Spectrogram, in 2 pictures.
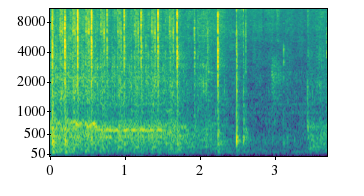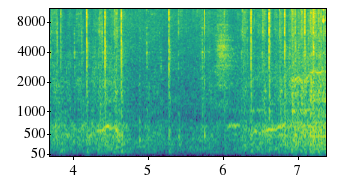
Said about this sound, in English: I'm going to sew that on in exactly the same way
